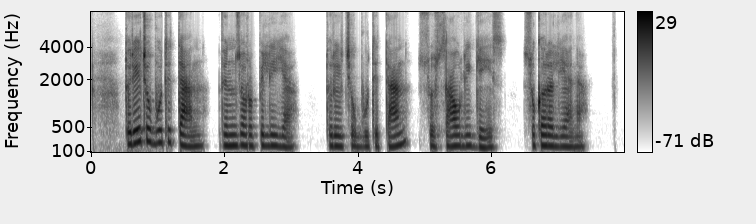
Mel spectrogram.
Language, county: Lithuanian, Tauragė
